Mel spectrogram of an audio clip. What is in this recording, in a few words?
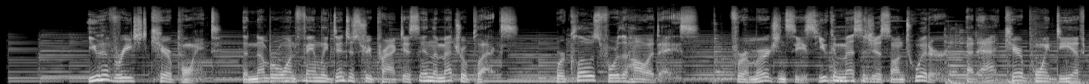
Telephony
